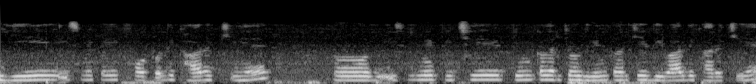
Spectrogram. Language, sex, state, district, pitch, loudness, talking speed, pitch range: Hindi, female, Punjab, Fazilka, 200 Hz, -16 LUFS, 150 wpm, 190-210 Hz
